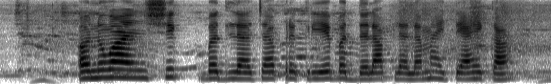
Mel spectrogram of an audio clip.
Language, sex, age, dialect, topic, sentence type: Marathi, male, 41-45, Standard Marathi, agriculture, statement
